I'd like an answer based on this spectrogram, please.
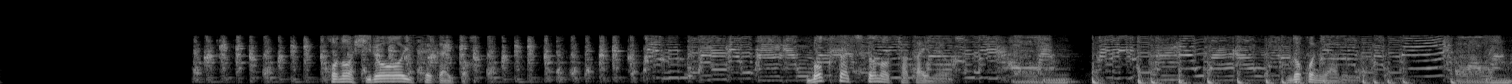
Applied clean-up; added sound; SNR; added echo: none; none; none; none.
